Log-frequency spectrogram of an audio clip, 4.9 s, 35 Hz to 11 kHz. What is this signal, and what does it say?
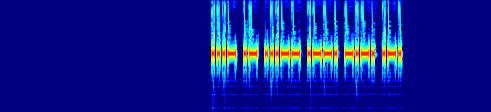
Morse code, heard as a keyed tone, about 41 wpm, 700 Hz. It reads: VA3PCR
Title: DXCC-100 Call Signs - 6 Characters - Repeated 3x - 45wpm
